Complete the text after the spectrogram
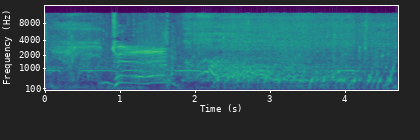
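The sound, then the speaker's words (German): Paddle strokes and splashing water as a boat is paddled along a river, with a steady wash of flowing water and quick, small splashes that grow busier through the second half. “Los, paddeln”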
